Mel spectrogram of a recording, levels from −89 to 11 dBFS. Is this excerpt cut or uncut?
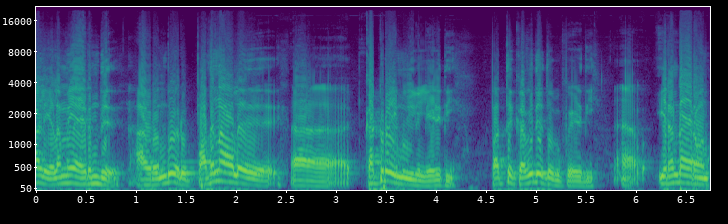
cut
